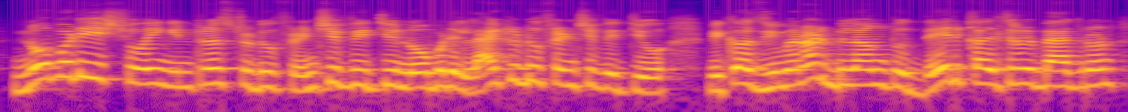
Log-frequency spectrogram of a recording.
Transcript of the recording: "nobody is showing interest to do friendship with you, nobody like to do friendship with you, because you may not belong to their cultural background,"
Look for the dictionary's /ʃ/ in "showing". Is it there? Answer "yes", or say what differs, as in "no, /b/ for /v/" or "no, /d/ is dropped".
yes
